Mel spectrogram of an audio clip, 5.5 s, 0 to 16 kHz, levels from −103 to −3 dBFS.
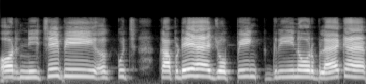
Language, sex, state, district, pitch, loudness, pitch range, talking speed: Hindi, female, Bihar, West Champaran, 235 Hz, -15 LUFS, 225-250 Hz, 130 wpm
